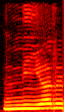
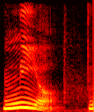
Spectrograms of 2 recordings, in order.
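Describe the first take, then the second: First: "नियर" with a full, clear r at the end, like "neer"; wrong full-r pronunciation. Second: "नियर" said as "nia", with the final r barely sounded; half-r pronunciation. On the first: Teacher warning students not to say "नियर" with a full r. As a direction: sound the r in "नियर" fully, the way not to say it. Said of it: "बस नियर नहीं बोलेंगे". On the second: Teacher showing students the half r, "नियर" as nee-a. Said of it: "उसे half में pronounce करते". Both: Shown as a demonstration.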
